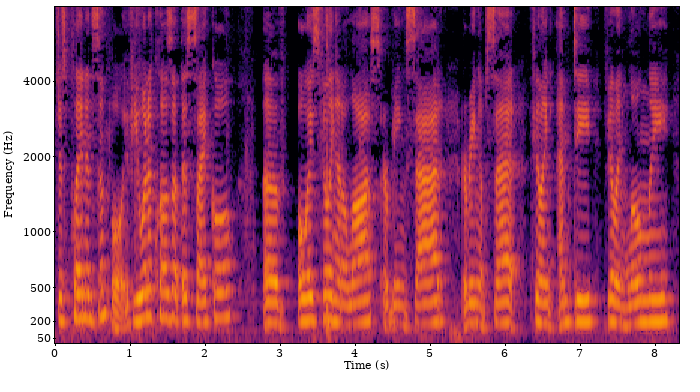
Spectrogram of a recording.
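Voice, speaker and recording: A young female tarot reader with a raspy, mid-range voice does a casual reading to camera in a small indoor room. She's chatty and giggly, dropping apologetic asides, and speaks at a moderate pace with fairly even intonation.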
